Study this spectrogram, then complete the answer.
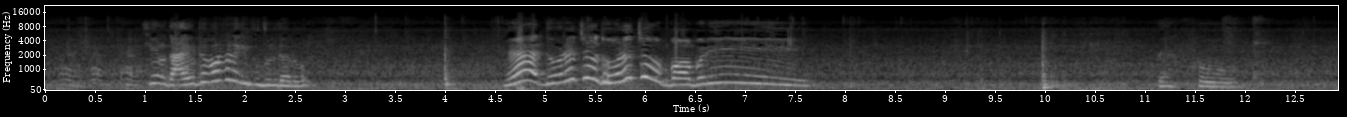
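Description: A young woman speaks to a baby in a high, playful sing-song voice close by.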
